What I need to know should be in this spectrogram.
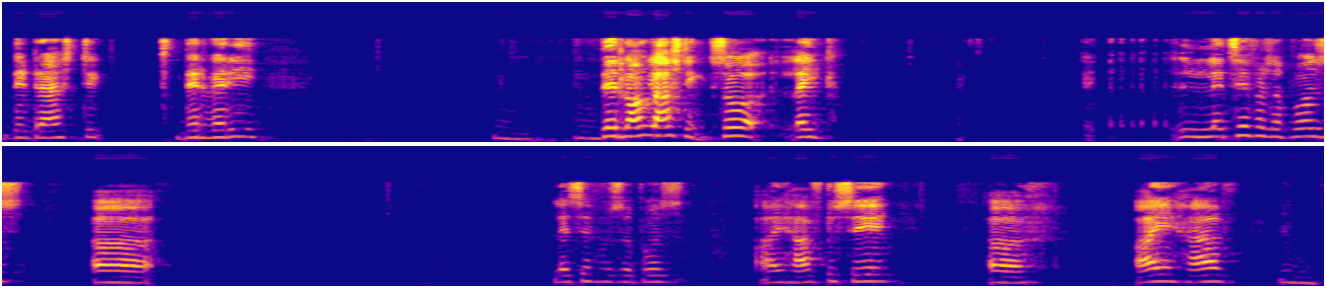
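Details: Male who has stuttered most of his life, with blocks, repetitions and facial and jaw movements, often substituting synonyms for words; stuttering.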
